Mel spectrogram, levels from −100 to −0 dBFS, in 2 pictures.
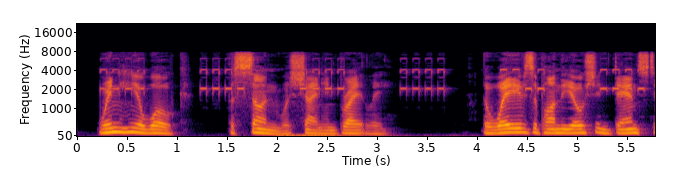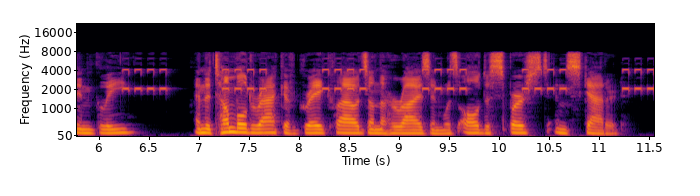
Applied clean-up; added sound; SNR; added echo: classical method log-MMSE.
